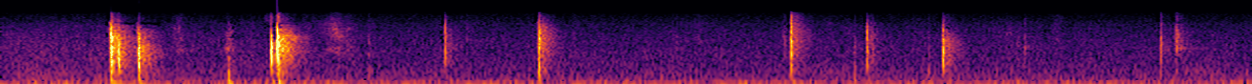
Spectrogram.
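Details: Loud back crack and more joint cracking in a compilation; a run of about a dozen sharp, crisp pops and clicks in a quiet room, joint cavitation during an adjustment.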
